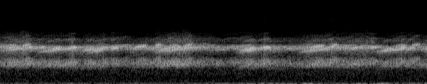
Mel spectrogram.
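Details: Many frogs croaking in a wetland behind a house in spring, recorded live: a dense, continuous trilling chorus with bright overlapping notes and a lower band beneath, swelling and easing without a break.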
